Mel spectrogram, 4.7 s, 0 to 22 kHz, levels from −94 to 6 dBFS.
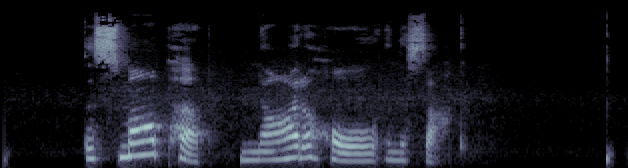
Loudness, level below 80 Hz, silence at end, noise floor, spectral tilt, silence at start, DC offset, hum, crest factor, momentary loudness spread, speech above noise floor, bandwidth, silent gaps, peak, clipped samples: -27 LUFS; -84 dBFS; 1.35 s; -82 dBFS; -2.5 dB/octave; 0.65 s; under 0.1%; none; 22 dB; 16 LU; 55 dB; 15.5 kHz; none; -8 dBFS; under 0.1%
